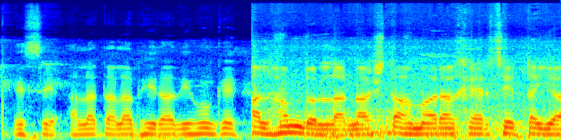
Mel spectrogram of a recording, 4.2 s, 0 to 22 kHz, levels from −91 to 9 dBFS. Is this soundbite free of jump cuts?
no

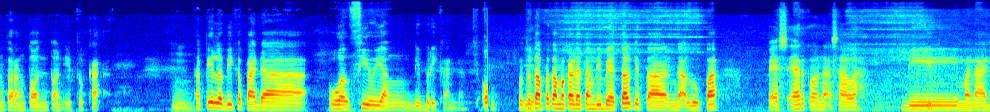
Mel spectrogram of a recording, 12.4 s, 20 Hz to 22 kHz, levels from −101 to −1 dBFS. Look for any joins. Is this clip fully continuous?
no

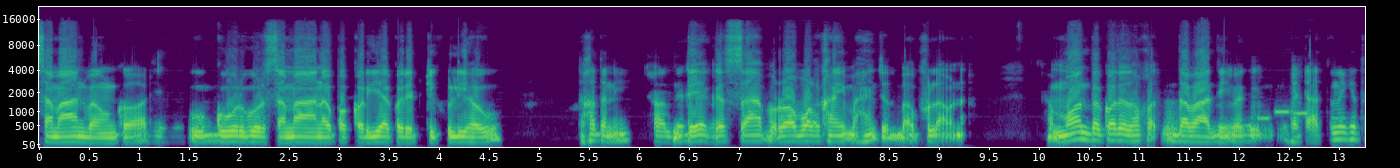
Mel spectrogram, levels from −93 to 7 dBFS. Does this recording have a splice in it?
no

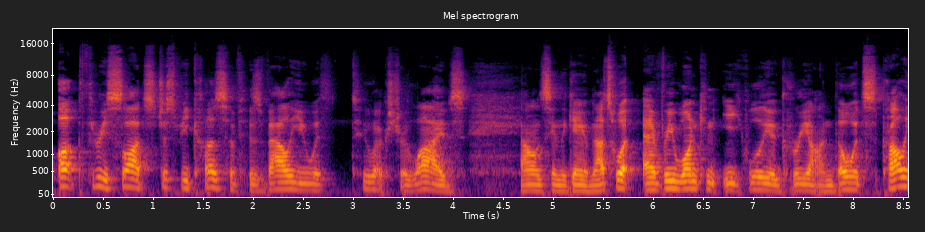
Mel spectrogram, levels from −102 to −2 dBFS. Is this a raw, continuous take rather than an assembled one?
no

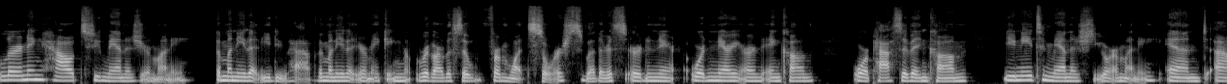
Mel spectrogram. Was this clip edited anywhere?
no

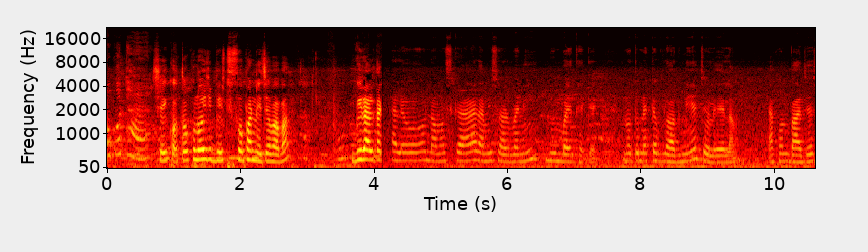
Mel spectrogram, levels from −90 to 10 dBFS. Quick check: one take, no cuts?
no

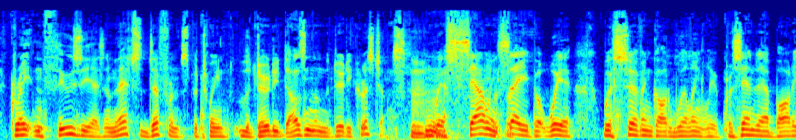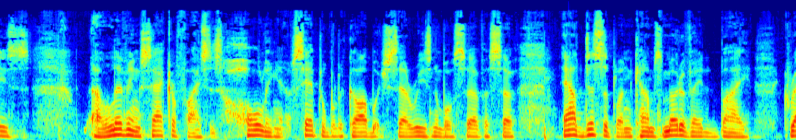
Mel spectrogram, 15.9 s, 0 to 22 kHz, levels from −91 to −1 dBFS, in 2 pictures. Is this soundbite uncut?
no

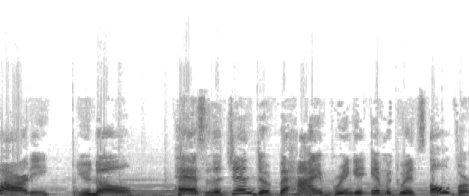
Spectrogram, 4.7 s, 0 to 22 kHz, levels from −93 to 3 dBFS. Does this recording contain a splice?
no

